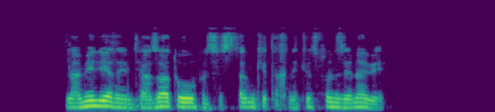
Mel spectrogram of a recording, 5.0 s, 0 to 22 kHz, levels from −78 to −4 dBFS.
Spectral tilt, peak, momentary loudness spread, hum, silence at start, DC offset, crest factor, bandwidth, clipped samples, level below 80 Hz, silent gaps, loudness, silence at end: -6.5 dB/octave; -8 dBFS; 13 LU; none; 0.65 s; under 0.1%; 16 dB; 9.2 kHz; under 0.1%; -60 dBFS; none; -23 LUFS; 1.15 s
